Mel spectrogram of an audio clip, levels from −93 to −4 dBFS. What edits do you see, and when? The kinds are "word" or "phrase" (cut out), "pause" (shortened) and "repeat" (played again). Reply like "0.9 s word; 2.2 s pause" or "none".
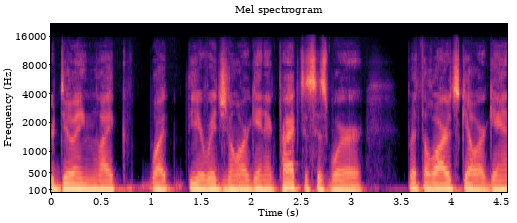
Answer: none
